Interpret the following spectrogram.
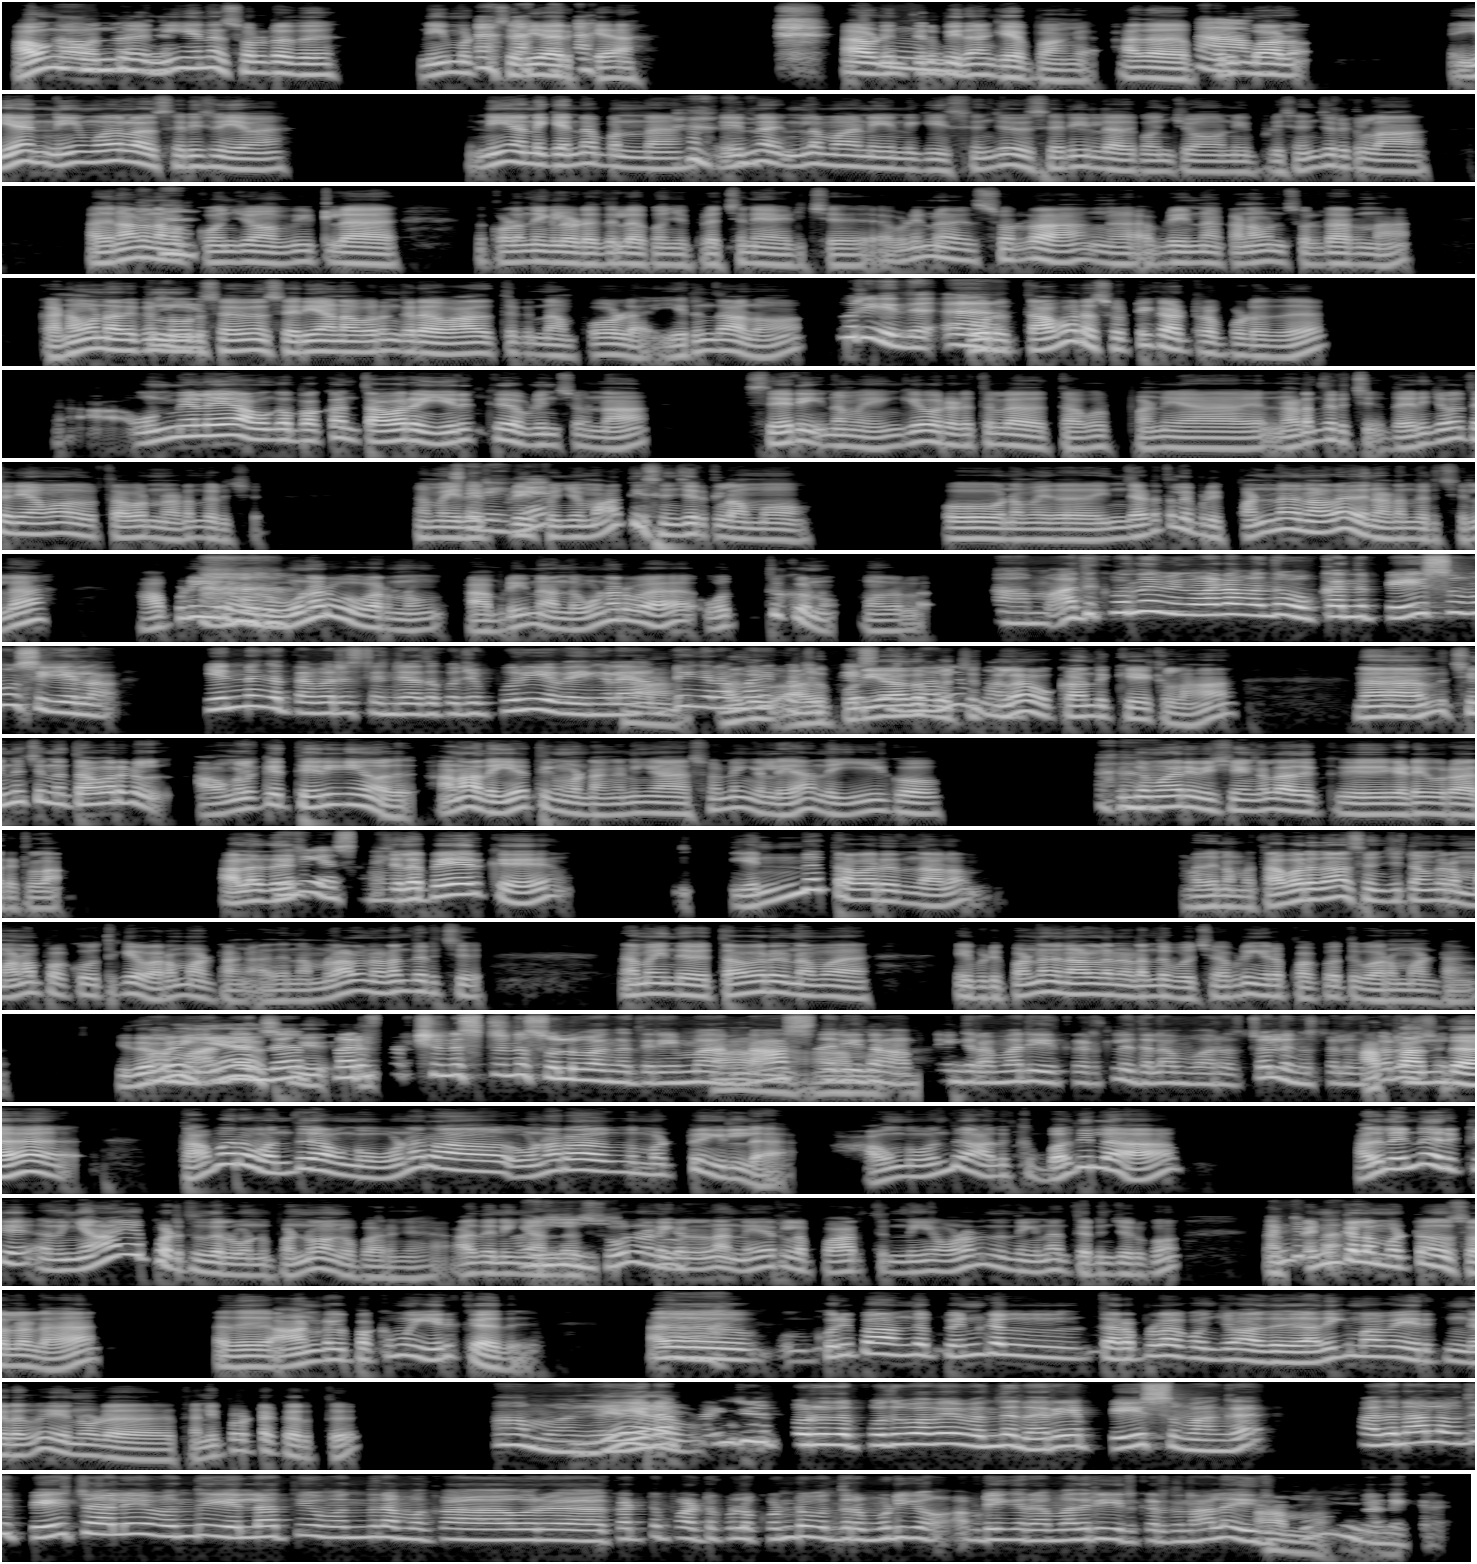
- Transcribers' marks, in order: laugh; chuckle; chuckle; chuckle; chuckle; in English: "ஈகோ"; unintelligible speech; in English: "பெர்ஃபெக்ஷனிஸ்ட்ன்னு"
- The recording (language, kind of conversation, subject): Tamil, podcast, தவறுகளை சரிசெய்யத் தொடங்குவதற்கான முதல் படி என்ன?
